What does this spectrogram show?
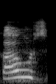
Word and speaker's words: hours: want to spent eight hours waiting their connect te fight mhm okay uh what ours the first letter H is not pronounced uh yes yes yes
